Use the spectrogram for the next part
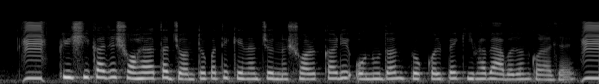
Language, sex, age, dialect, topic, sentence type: Bengali, female, 18-24, Rajbangshi, agriculture, question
